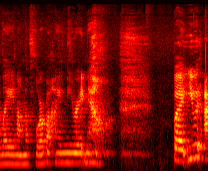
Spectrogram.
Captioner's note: chuckling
